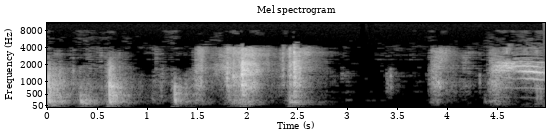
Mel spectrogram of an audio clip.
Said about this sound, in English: Well, maybe it's just a cat out in the streets, you know, out in the side alley, maybe, huh? Mm-hmm. Probably not even in the house.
